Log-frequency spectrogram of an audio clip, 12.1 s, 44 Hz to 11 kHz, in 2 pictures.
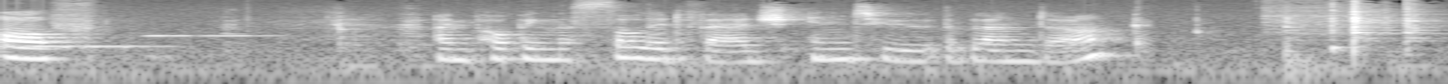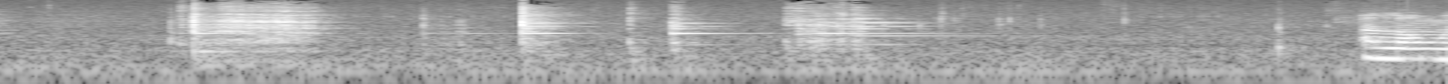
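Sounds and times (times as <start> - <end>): metal spoon scraping pot: 6.8 - 7.5, 8.8 - 10.0.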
